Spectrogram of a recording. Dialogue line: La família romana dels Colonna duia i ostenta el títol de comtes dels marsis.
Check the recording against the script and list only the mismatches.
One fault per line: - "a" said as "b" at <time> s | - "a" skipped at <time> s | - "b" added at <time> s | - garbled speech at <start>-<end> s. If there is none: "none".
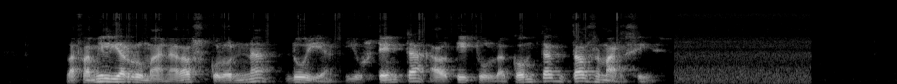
none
